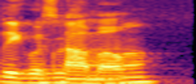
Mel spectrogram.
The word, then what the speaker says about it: Leguizamo: And I actually think, how do you say his last name? John Leguizamo.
